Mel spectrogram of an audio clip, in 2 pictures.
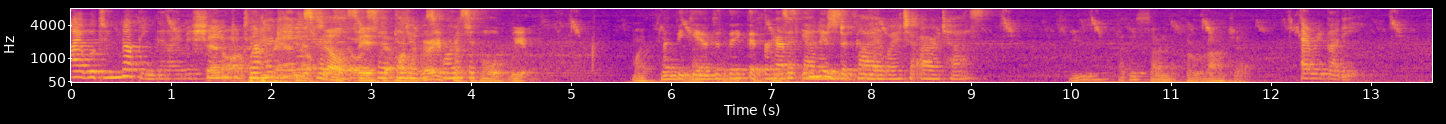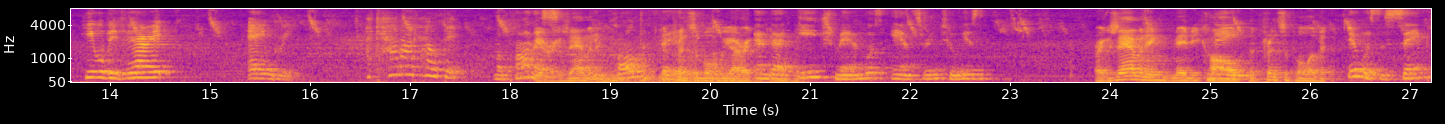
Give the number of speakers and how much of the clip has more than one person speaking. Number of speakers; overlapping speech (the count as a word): six, about 33%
